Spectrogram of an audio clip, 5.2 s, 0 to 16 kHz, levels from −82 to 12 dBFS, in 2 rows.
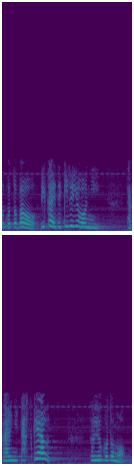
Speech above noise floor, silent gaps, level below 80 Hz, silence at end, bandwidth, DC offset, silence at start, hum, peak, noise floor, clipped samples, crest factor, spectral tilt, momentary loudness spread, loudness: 24 dB; none; -64 dBFS; 0.05 s; 5.2 kHz; under 0.1%; 0 s; none; -18 dBFS; -60 dBFS; under 0.1%; 20 dB; -2 dB/octave; 12 LU; -37 LUFS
